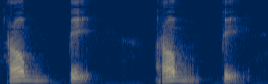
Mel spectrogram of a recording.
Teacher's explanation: Nah, pada lafaz robbi, ya, itu bertasydid, ya. Maka cara pembacanya harus ditekan.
